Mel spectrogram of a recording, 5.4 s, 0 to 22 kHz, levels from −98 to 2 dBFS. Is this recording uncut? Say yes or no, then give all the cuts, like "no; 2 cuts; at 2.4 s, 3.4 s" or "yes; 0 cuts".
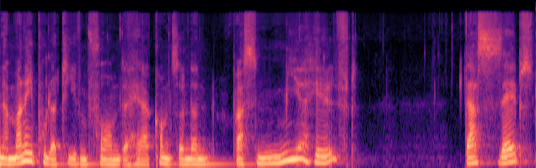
yes; 0 cuts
